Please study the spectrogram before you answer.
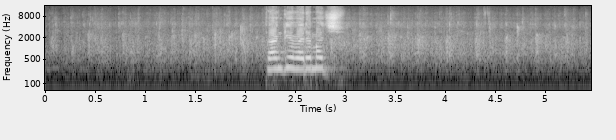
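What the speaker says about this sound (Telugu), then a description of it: "చేతులు తీసివేస్తూ గట్టిగా చప్పట్లు కొడదాం" Scattered audience clapping patters throughout at a meditation session, while a voice briefly speaks a short phrase loudly in the middle.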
